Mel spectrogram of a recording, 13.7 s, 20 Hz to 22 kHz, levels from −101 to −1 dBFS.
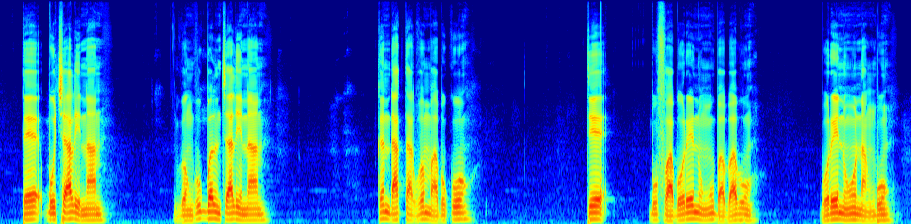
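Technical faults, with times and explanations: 9.01 s, repeated buffer: fresh audio missed its deadline, so the device replayed its last block once more, which fits a 10 ms buffer. The doubled slice is too brief to register as a stutter. Its hard joins produce a click or brief buzz, and roughly 10 ms of speech is skipped.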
